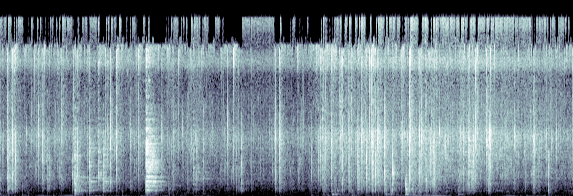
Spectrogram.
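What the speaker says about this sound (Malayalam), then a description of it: "പച്ചമുളക് ഇട്ട് രണ്ട് മിനിറ്റ് വഴറ്റിയതിന് ശേഷം വീണ്ടും കറിവേപ്പില ഇട്ട് കൊടുക്കാം" Green chillies and curry leaves sautéing in a hot pan, a steady close sizzle and crackle with occasional stirring scrapes and bursts of spitting oil, no voices.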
